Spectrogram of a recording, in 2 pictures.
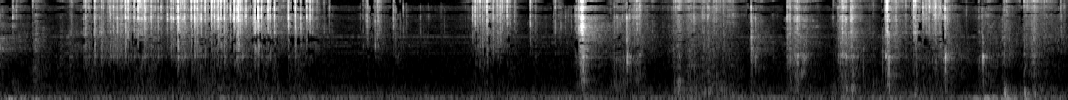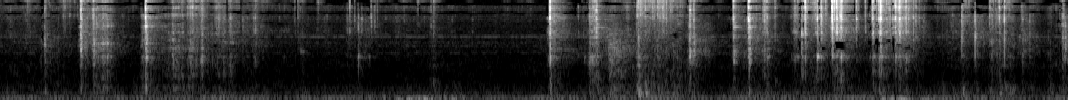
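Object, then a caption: Bar of soap. A utility knife blade shaves and scrapes a solid rectangular bar of green soap with an embossed pattern, held in the palm, sending flakes falling off. Quiet, dry, bright scraping rasps come in short bursts, broken by sharp clicks where the blade catches and releases.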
